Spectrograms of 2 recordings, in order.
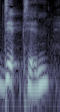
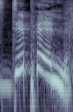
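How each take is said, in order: First: Dipton, with a T after the P; mispronounced name. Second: Dippin', with no T in the middle; corrected name. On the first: Host quoting her mistake, Dipton with a T. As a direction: say Dipton with a "tun" ending. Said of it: "it's not Dipton". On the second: Host correcting guest's name, Dippin' without a T. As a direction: say Dippin' with a "pin" ending. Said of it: "it's not Dipton. It's Dippin'". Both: Shown as a demonstration.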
